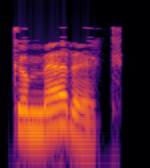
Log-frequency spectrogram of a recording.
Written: gametic

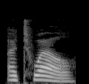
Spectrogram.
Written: atwell

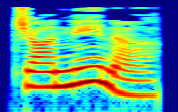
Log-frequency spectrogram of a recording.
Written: gianina

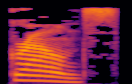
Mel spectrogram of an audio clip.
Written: grounds

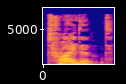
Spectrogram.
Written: trident

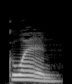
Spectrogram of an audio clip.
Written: gwenn

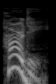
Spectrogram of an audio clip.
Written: hardy

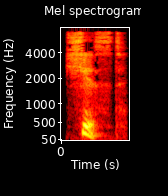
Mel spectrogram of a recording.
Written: schist

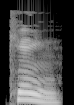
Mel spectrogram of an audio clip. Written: kyng

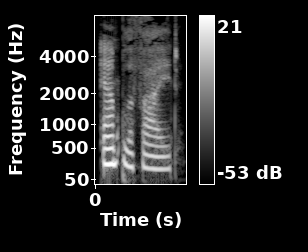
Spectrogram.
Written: amplified

